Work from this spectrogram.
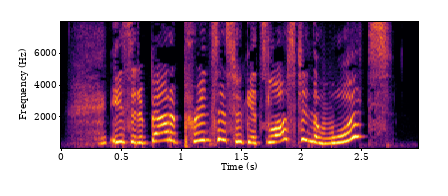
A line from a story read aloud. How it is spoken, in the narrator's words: I cried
